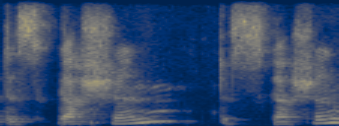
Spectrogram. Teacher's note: we have second syllable stress uh and this first di could again say d or da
